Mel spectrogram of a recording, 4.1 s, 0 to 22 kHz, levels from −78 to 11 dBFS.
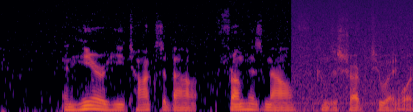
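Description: From 0.0 to 2.91 s, overdone noise removal: the noise reducer is set too aggressively, cutting individual frequency bands whenever they come close to its noise estimate, including quieter parts of the speech. The room noise, about 13 dB below the speech, drops and breaks up into twinkling specks.

At 3.96 s, compressed frames skipped: the decoder never plays a run of frames, which fits roughly seven frames of about 26 ms each. The speech jumps ahead by around a fifth of a second, and the overlapping frames leave a brief smeared blip at the join.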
